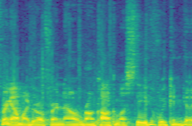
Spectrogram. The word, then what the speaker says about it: Ronkonkoma: Ronkonkoma. Ronkonkoma. Like Kamala, but Kama.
